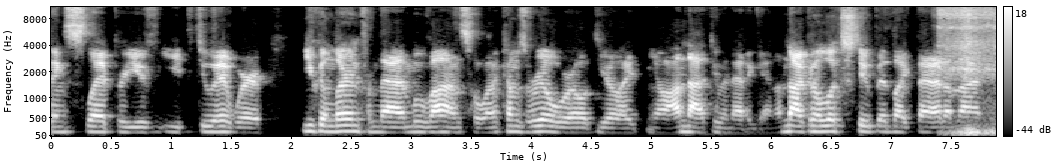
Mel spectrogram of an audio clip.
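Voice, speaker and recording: A man speaks at a fairly quick pace in a medium pitch. His intonation is monotone and flat, in a very clean recording with a silent background. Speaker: podcast host. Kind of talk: casual podcast chat.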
